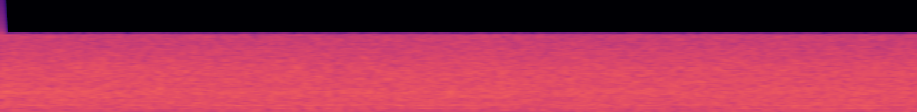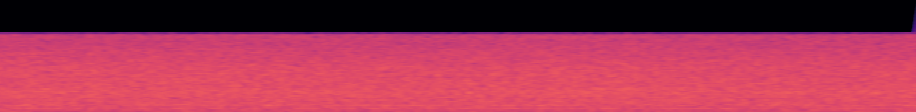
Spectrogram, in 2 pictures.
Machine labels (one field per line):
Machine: fan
